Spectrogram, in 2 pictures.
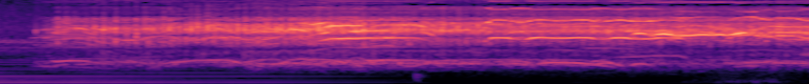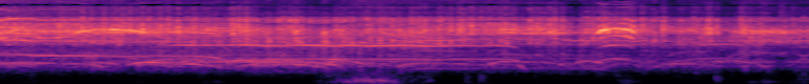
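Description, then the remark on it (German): Played-in recorded crowd cheering: a dense crowd cheering and shouting without pause, loud whoops and voices layered over a steady roar, with a brief low thump partway through. “Da hätte ich auch mein Haar fast vergessen, den Jubel einzuspielen.”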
